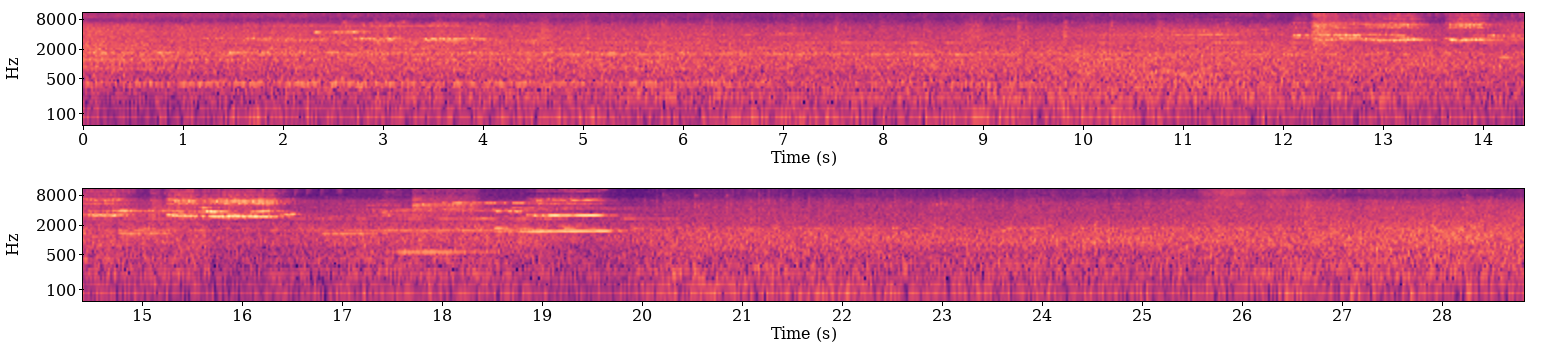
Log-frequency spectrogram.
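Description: Coaster commuter train of bilevel coaches rolling along the rails, a steady heavy rumble with high-pitched wheel squeal. Around the middle the squeal sharpens into several short shrill squeaks.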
